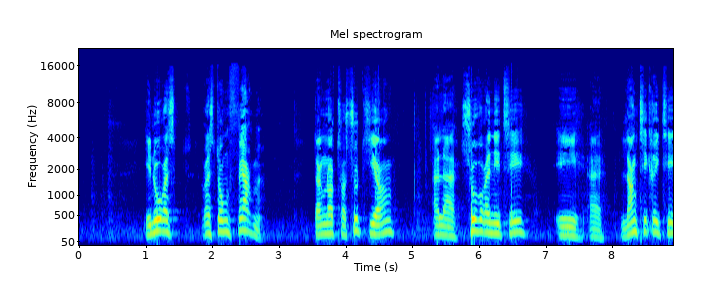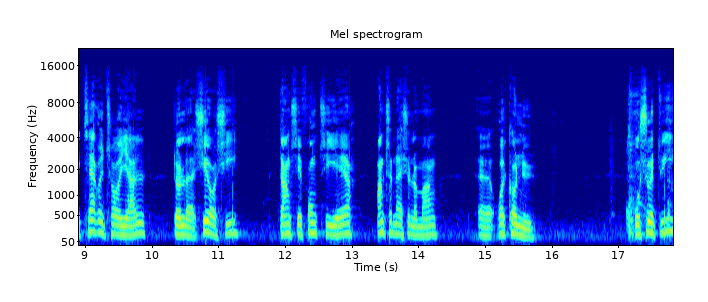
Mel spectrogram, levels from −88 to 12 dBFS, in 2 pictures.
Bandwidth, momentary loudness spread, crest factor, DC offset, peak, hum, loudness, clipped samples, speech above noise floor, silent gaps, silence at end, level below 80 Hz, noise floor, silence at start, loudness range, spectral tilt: 16.5 kHz; 12 LU; 22 dB; under 0.1%; -14 dBFS; none; -35 LUFS; under 0.1%; 34 dB; none; 0 s; -72 dBFS; -68 dBFS; 1 s; 4 LU; -4 dB/octave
